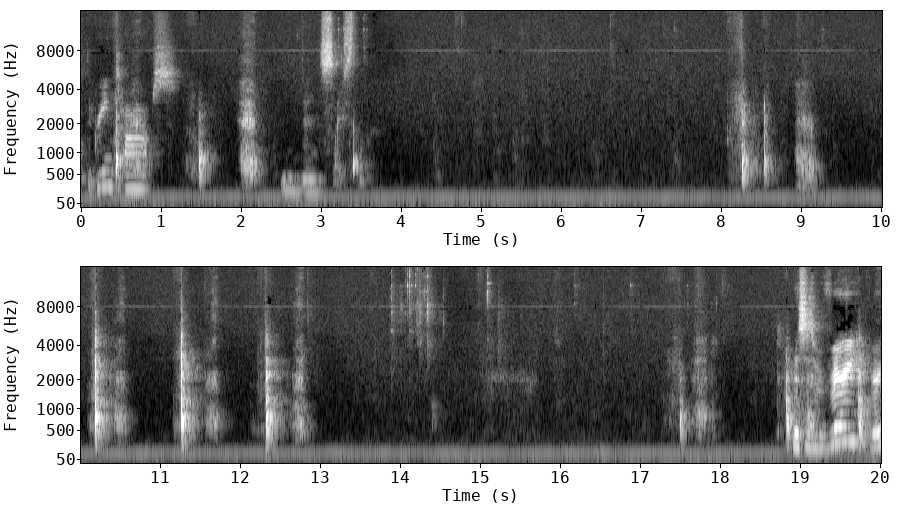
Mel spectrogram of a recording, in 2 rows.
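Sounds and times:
knife chopping on wooden board: 0:01.3 - 0:02.3, 0:08.1 - 0:09.2, 0:10.1 - 0:10.6, 0:11.2 - 0:12.9, 0:17.4 - 0:18.0, 0:18.8 - 0:19.0, 0:19.7 - 0:20.0.

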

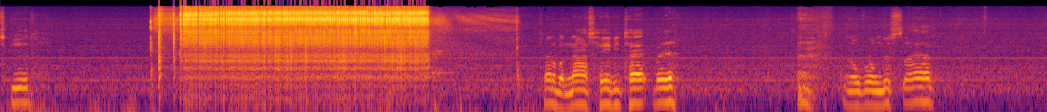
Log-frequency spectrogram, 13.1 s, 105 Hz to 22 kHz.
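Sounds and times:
welding arc sizzle: 0:01.8 - 0:06.5
welding arc pops: 0:01.8 - 0:06.6.

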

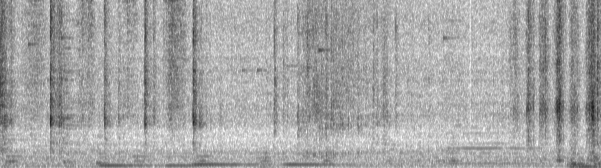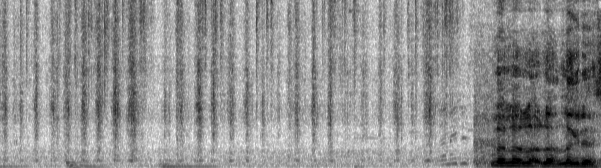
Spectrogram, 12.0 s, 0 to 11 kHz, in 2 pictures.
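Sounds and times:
coins clinking: 0:00.0 - 0:04.2, 0:05.0 - 0:10.8
faint background music: 0:00.0 - 0:12.0.

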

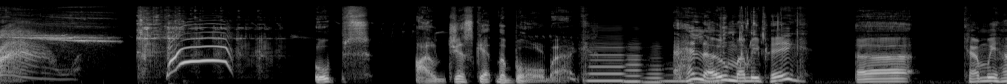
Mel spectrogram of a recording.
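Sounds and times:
falling whistle: 0:00.0 - 0:01.3
glass breaking: 0:01.4 - 0:03.1
tone rising and falling: 0:05.9 - 0:07.2.

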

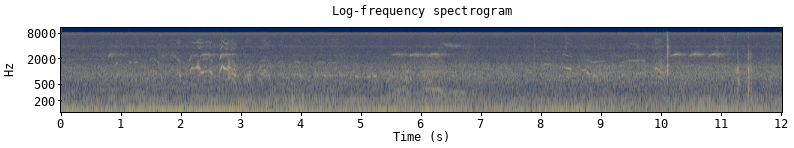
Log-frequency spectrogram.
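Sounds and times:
puppies whimpering: 0:00.8 - 0:06.8, 0:08.0 - 0:10.7.

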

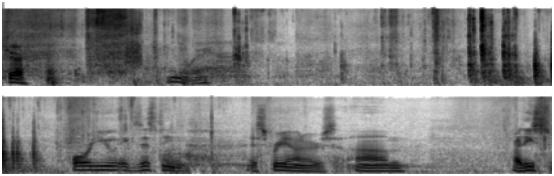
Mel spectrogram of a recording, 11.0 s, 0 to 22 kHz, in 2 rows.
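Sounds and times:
hard objects clicking and knocking: 0:04.6 - 0:06.0.

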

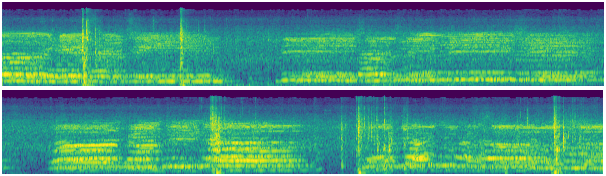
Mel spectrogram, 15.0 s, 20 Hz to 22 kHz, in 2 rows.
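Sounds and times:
group singing a hymn: 0:00.0 - 0:15.0
sharp thump: 0:01.0 - 0:01.3, 0:02.2 - 0:02.6, 0:10.1 - 0:10.4.

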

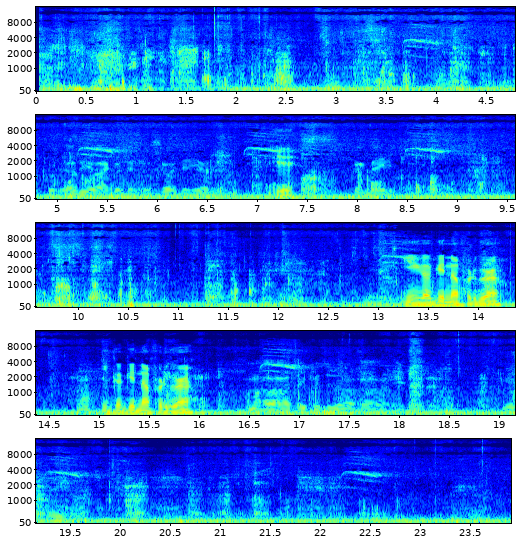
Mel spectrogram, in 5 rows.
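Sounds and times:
dogs growling and snarling: 0:00.0 - 0:23.9.

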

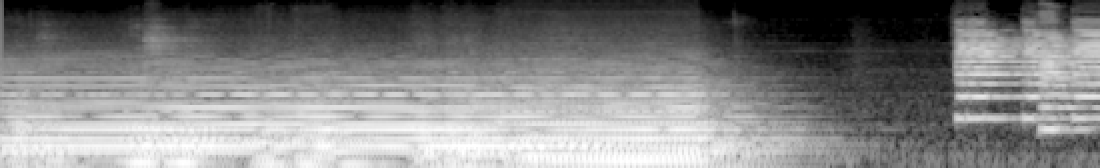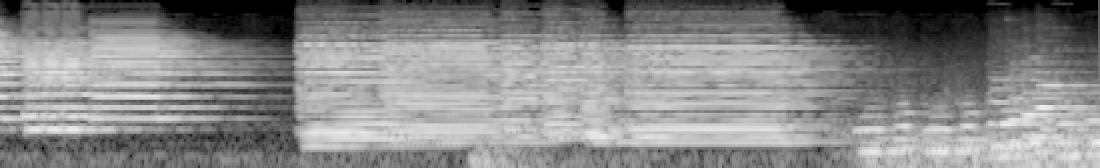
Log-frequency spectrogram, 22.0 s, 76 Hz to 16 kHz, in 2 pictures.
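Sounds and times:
pipe organ chords: 0:00.0 - 0:08.3, 0:09.6 - 0:22.0.

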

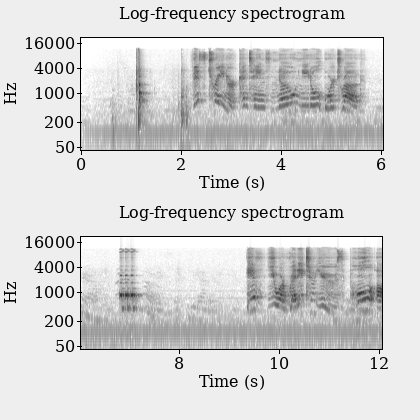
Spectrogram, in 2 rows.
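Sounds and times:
short electronic beep: 0:06.8 - 0:07.2.

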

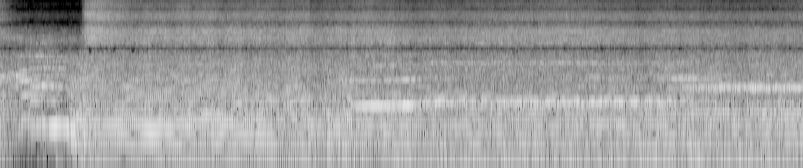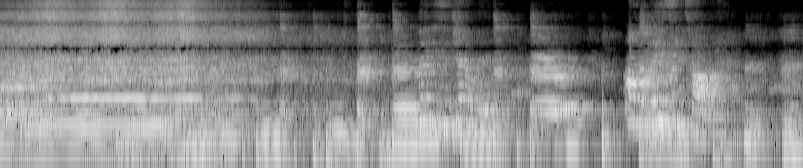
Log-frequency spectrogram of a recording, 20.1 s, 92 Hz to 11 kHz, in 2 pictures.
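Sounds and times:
rock band playing loudly: 0:00.0 - 0:17.8
lead guitar sustained notes: 0:00.0 - 0:18.7.

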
